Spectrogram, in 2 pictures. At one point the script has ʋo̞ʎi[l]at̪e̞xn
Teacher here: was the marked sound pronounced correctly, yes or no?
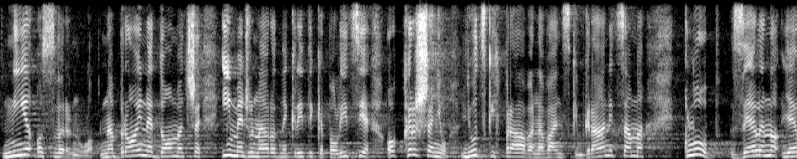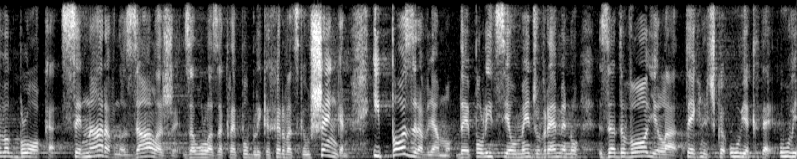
yes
